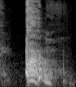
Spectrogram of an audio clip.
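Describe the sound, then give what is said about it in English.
A lingering cough that has persisted since a bout of COVID: one throaty, rasping cough that starts suddenly after silence, then trails into a fainter, gravelly tail with a small catch at the end. “One of these days, I'm going to get rid of this cough probably when I go to heaven.”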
